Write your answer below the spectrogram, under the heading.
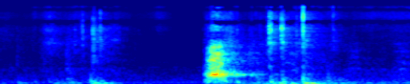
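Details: Pet Pit Bull Ranger, upset at his tail being grabbed, lets out a single sharp bark after a soft low huff, with faint clicks and rustling around it indoors.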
